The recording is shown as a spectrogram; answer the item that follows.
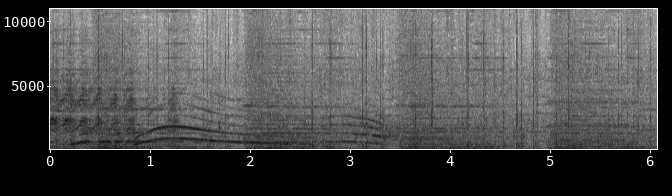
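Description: A horse whinny, a long neigh rising and then falling in pitch during the first few seconds, over background music with a steady beat.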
